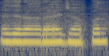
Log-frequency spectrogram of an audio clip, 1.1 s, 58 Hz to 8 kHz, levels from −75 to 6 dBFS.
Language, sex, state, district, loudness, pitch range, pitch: Hindi, female, Uttar Pradesh, Jyotiba Phule Nagar, -12 LUFS, 205-210 Hz, 210 Hz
